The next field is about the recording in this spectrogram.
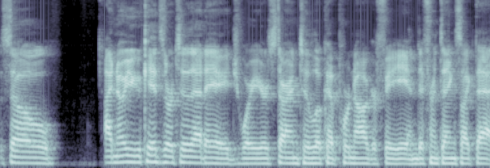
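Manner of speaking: usual speaking voice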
